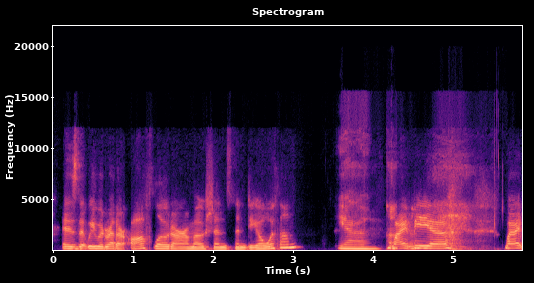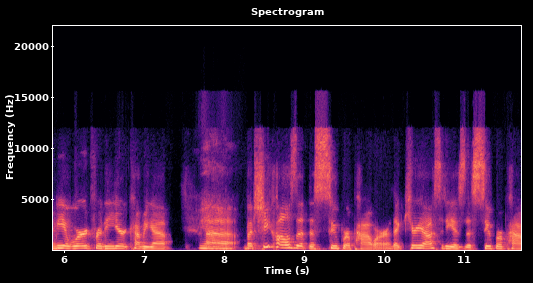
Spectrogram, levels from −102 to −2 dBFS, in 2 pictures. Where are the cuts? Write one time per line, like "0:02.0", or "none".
0:04.2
